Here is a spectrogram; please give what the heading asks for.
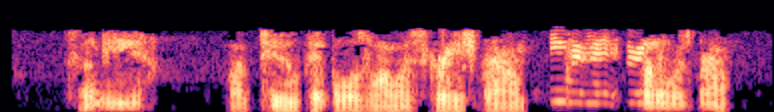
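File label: Police Patrol (Dispatch); New Bern Police Patrol 1 (Dispatch) (TG 200)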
